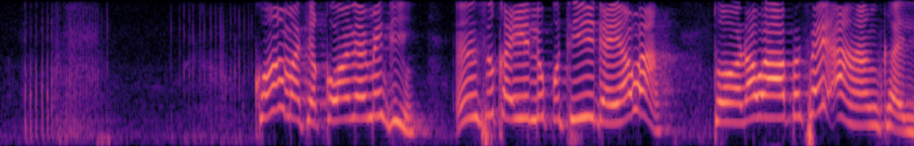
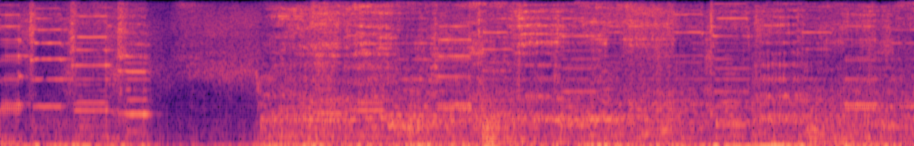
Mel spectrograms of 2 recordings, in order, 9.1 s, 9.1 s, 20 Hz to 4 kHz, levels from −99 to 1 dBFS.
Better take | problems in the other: first | noise reduction (neural separator model SepFormer WHAMR!)

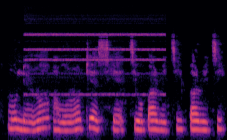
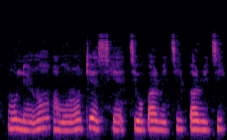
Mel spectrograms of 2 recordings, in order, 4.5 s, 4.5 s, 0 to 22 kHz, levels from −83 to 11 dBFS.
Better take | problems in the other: second | background sound (Organ); 10 dB below the speech

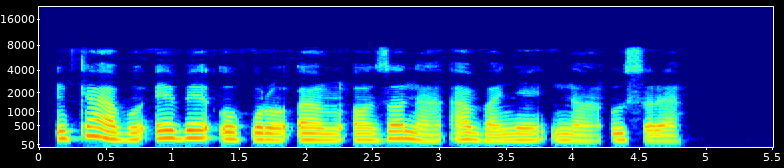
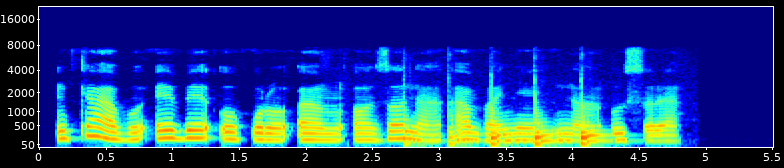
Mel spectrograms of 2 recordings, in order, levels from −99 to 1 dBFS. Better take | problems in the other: first | background sound (Musical instrument); 3 dB below the speech

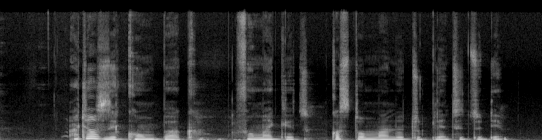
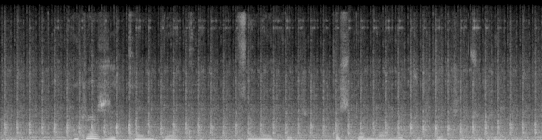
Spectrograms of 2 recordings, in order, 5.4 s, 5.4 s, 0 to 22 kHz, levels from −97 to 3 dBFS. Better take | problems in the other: first | background sound (Idling); as loud as the speech

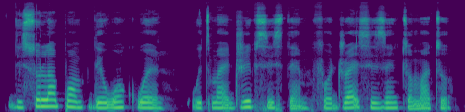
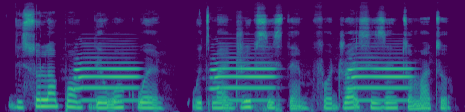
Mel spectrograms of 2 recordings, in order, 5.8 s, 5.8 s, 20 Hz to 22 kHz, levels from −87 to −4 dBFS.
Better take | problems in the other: first | background sound (Wind instrument, woodwind instrument); as loud as the speech

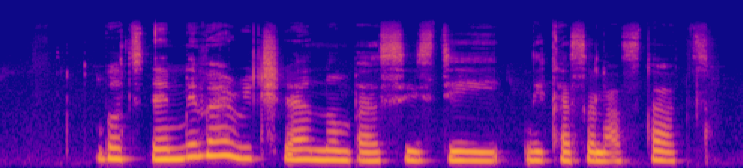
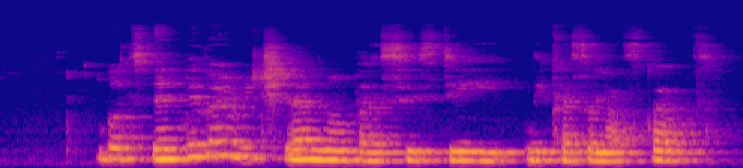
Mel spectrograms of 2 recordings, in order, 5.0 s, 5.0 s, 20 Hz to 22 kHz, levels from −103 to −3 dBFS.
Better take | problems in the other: first | room echo; dies away in 0.6 s

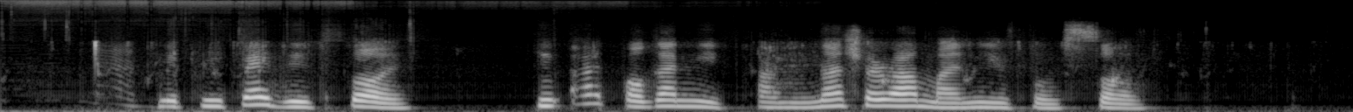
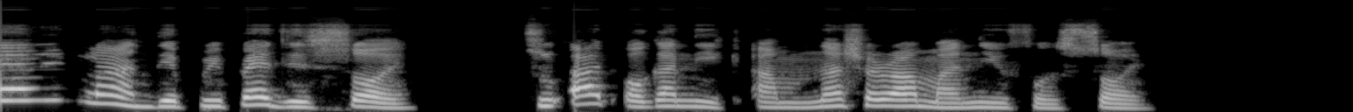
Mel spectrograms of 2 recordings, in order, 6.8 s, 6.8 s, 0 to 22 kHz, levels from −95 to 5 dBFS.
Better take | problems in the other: second | noise reduction (neural mask model DeepFilterNet 3)

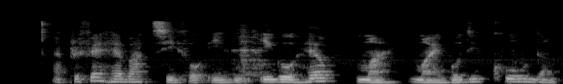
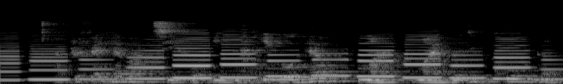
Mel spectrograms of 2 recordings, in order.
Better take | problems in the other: first | background sound (Wind instrument, woodwind instrument); 4 dB above the speech // room echo; dies away in 0.7 s

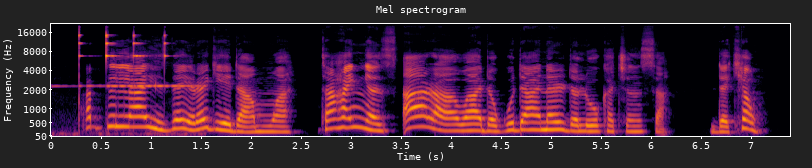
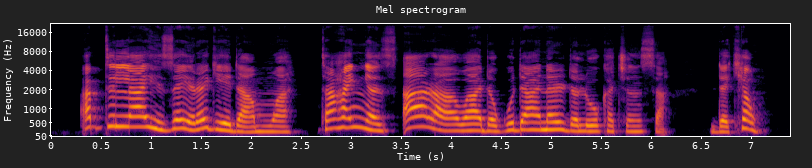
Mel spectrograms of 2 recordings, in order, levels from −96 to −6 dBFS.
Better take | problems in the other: second | noise reduction (neural mask model RNNoise)

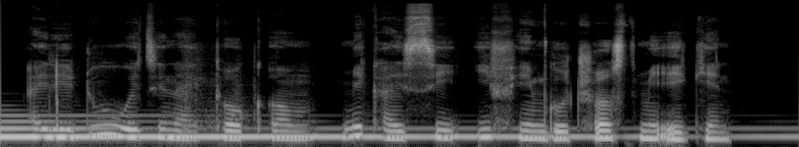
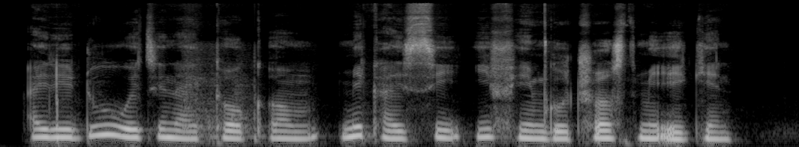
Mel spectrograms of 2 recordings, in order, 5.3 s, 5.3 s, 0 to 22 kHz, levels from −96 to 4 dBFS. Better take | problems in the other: second | noise reduction (neural mask model RNNoise)

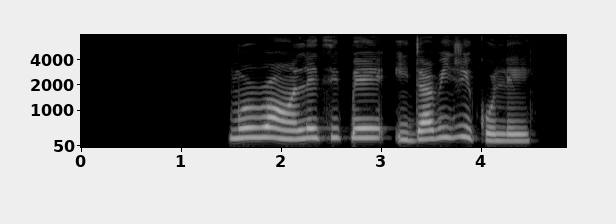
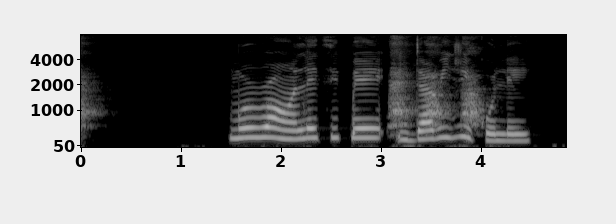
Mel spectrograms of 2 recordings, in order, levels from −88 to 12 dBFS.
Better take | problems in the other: first | noise reduction (classical method spectral subtraction)

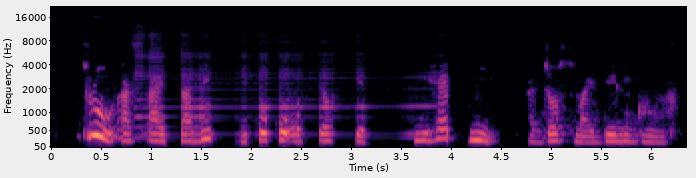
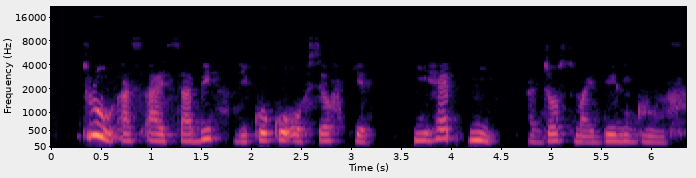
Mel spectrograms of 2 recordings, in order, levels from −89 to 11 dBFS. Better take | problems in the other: second | noise reduction (neural mask model RNNoise)

